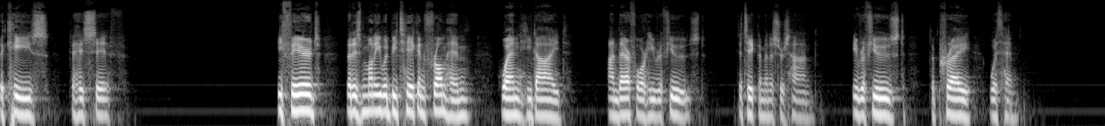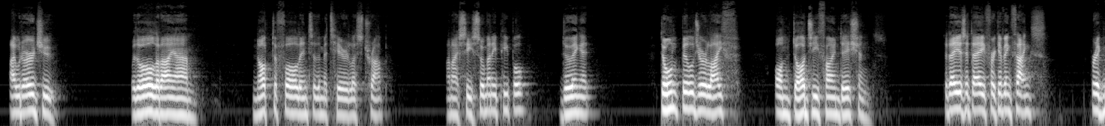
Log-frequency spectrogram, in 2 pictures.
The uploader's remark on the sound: Harvest 2022 service recorded on the morning of the 25/09/2022.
